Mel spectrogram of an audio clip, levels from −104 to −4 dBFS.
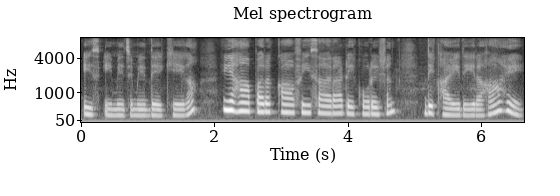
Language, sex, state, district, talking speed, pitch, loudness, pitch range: Hindi, female, Rajasthan, Jaipur, 115 wpm, 215 Hz, -20 LUFS, 175-260 Hz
